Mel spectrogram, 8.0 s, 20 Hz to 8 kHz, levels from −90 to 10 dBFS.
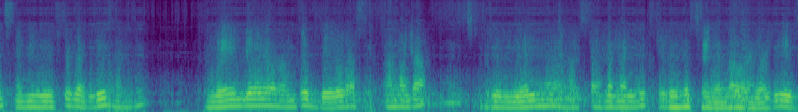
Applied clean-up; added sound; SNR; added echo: neural separator model SepFormer DNS4.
